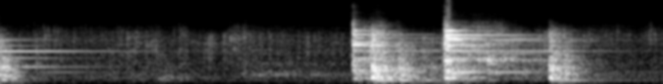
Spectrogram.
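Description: Carrots and sugar stirred in a cooking pot, a spoon clattering against metal in three or four loud, close scraping clinks after a quieter stretch of soft stirring.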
